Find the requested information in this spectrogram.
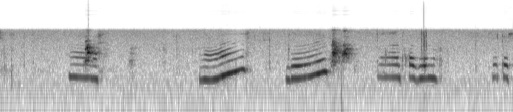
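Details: Six-week-old puppies in a pen while their mother rests; drawn-out whines glide upward in pitch, some bending and wavering, mixed with a woman's gentle French chatter.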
